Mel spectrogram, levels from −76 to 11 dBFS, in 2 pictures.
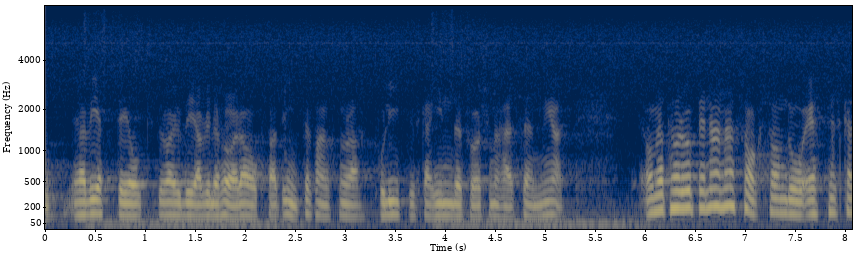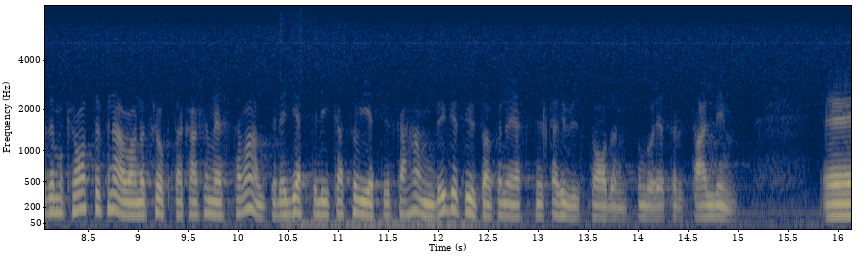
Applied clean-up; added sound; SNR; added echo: none; Boom; 20 dB; none.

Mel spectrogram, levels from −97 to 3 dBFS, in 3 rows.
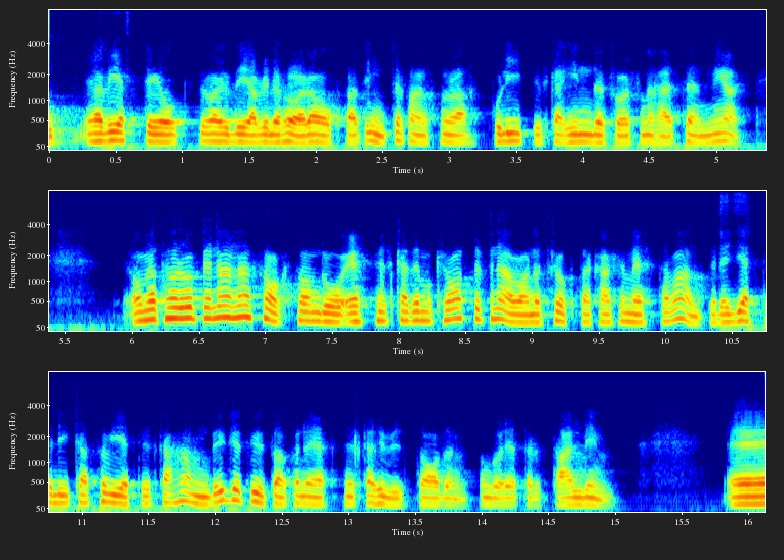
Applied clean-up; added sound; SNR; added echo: neural mask model DeepFilterNet 3.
